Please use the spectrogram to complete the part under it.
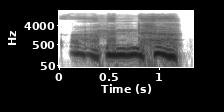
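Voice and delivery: high, slow, trembling murmur; wife murmuring in fear; fearful murmur. A narrator's reading. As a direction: breathe the words out in dread. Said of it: "murmelte sie".

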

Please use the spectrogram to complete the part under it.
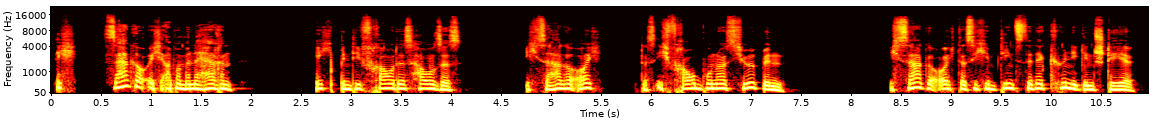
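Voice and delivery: trapped wife protesting to her captors, high and desperate; desperate woman crying out. A narrator's reading. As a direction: insist on it in rising panic. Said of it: "rief die unglückliche Frau".

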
